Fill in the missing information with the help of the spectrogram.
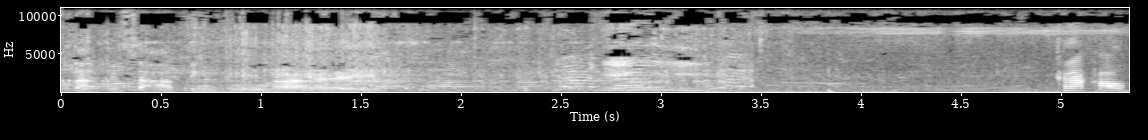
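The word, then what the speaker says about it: Kraków: Krakao pala pronounce diyan. Akala ko kasi ang pronounce doon krackov.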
